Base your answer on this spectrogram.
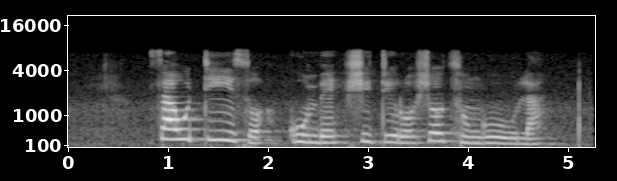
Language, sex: Tsonga, female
